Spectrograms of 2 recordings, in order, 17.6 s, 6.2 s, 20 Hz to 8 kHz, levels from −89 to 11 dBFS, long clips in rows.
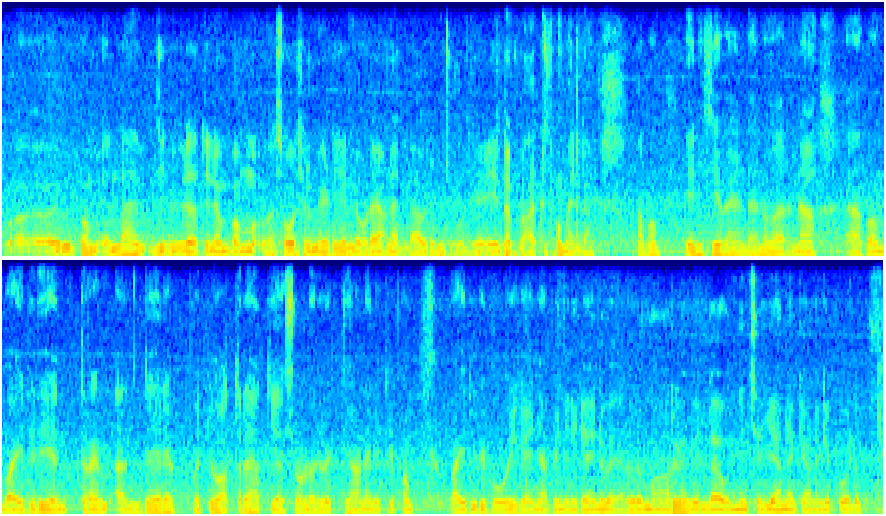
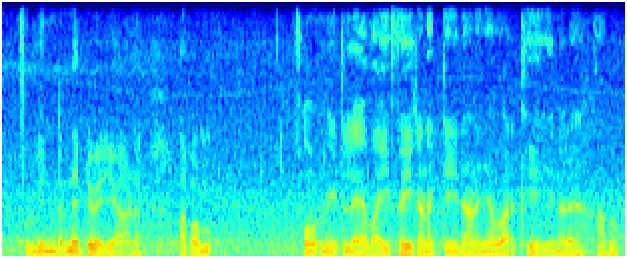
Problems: constant background noise, low volume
